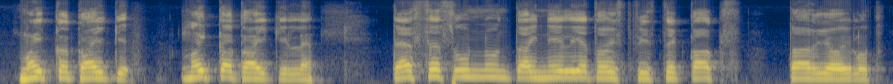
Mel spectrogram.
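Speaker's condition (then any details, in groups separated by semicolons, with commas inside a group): Cerebral palsy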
